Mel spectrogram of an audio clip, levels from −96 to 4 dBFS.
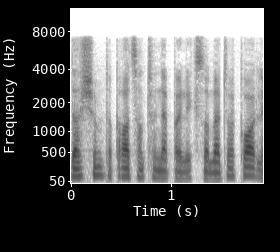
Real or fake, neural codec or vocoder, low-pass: fake; codec, 16 kHz, 0.5 kbps, FunCodec, trained on Chinese and English, 25 frames a second; 7.2 kHz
